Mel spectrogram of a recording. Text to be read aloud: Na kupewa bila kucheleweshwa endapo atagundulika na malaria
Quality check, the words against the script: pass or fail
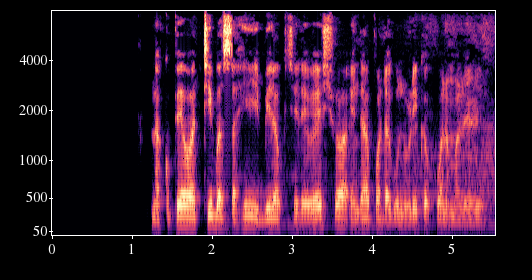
fail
